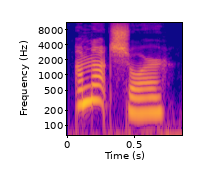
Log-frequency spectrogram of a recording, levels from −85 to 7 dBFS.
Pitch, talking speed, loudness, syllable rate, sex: 225 Hz, 210 wpm, -13 LUFS, 4.1 syllables/s, female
